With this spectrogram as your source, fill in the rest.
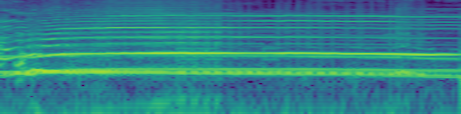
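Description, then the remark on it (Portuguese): A sustained, steady howl rings out loudly for about two seconds, a group of people howling together on a count of three, imitating a wolf rather than a real animal, holding one pitch with rich overtones. “Vou contar até três e vamos todo mundo uivar, hein?”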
